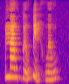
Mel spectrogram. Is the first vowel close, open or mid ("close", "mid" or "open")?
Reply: open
